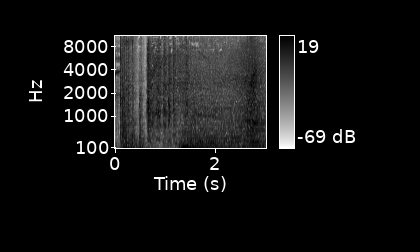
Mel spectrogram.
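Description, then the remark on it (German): A brand-new two-seater sports car's engine cranks with a rapid, rattling starter for about a second, then catches and settles into a steady low hum that swells slightly as it speeds away. “Mit ihrem nagelneuen Flitzer, einem schicken Doppelsitzer, braust sie los.”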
